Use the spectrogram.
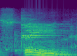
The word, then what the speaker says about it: Stein: moving along to robert steen it looks like stone but they pronounce it steen and this is from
